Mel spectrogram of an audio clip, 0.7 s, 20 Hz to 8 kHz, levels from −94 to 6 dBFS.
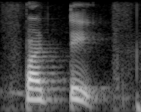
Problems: none marked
